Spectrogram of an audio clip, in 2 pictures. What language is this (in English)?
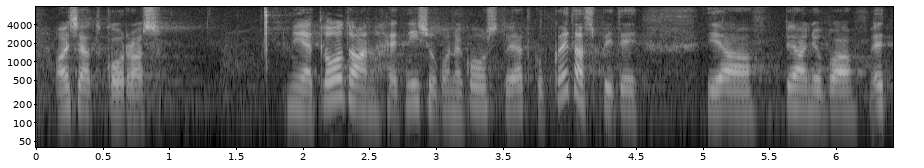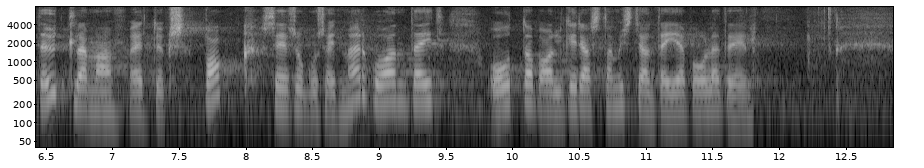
Estonian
